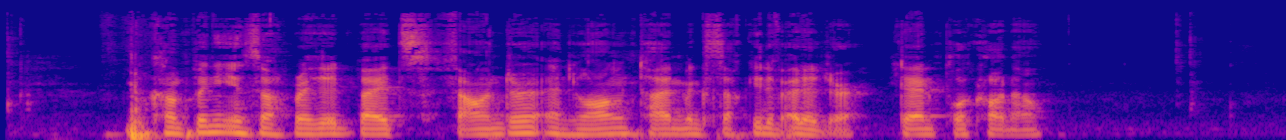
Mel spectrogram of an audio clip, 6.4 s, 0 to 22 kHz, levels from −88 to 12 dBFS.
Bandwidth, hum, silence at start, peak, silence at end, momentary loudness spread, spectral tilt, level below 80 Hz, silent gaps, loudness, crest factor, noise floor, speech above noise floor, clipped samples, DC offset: 16 kHz; none; 0.55 s; -2 dBFS; 1.2 s; 7 LU; -6 dB/octave; -36 dBFS; none; -21 LUFS; 20 dB; -62 dBFS; 42 dB; under 0.1%; under 0.1%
